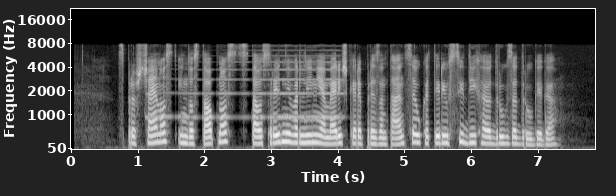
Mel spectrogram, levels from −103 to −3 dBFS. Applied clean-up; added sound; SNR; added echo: neural mask model RNNoise.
